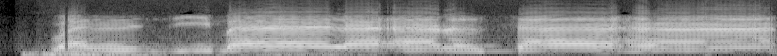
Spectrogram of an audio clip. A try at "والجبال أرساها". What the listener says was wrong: sama ra-nya ditebalkan, arsaha.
